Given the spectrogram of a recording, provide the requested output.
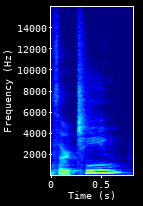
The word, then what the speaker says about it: thirteen: but in 13 13 you can hear how i have a lot more length on that second syllable and if i'm saying the two 30 and 13 then i'm clearly stressing on 13 and i'll use that true t sound if i'm saying i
